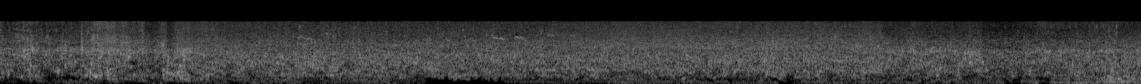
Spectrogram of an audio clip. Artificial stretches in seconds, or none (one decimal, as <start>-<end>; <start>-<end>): 1.0-2.4; 5.5-7.2; 8.6-9.2

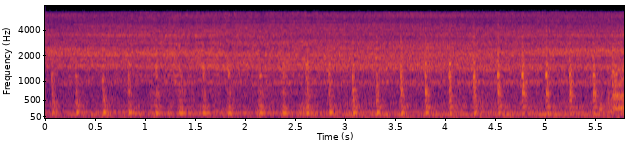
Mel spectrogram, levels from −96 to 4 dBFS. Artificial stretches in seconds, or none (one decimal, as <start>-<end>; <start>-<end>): 0.9-2.8

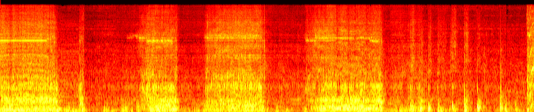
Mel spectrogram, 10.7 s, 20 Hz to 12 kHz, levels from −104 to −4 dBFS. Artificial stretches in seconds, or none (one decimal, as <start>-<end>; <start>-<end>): 2.3-6.7; 7.8-8.4

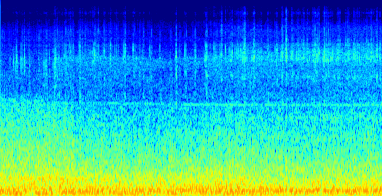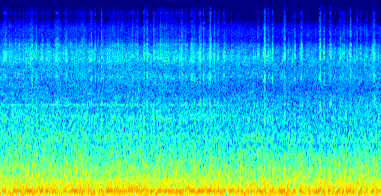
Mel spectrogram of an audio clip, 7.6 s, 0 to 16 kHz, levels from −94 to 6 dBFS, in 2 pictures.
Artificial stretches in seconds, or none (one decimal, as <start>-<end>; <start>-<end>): 0.0-0.9; 4.1-4.9; 6.5-7.6

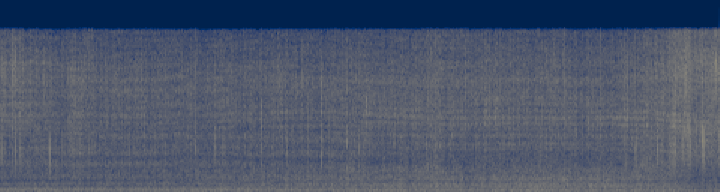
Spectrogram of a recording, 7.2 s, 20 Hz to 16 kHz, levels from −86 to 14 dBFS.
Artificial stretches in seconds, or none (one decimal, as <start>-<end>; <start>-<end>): none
